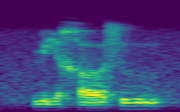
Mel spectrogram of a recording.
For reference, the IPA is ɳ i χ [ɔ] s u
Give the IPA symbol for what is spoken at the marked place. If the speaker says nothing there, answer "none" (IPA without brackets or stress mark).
ɔ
